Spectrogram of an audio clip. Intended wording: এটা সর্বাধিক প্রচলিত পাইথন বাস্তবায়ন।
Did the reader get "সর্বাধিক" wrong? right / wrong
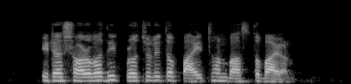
right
